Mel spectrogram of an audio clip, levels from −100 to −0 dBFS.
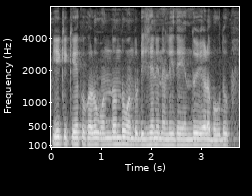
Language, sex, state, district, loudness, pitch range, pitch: Kannada, male, Karnataka, Koppal, -15 LUFS, 115-125 Hz, 120 Hz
